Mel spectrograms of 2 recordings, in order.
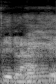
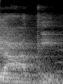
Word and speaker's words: pelati: The pelati is This is how you say pilati. pelati.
